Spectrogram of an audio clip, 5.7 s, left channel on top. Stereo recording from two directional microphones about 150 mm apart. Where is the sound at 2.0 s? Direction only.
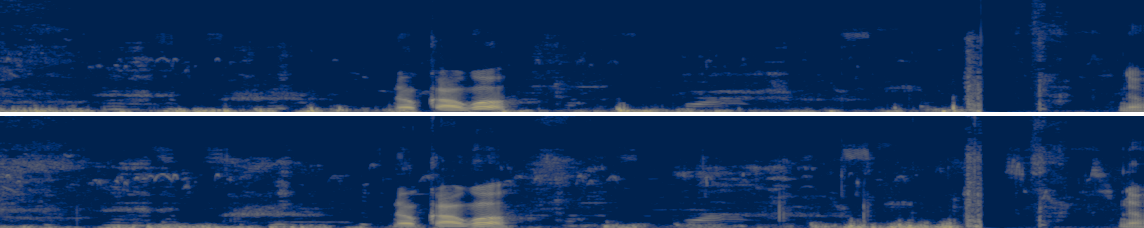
15° left (ahead or behind).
